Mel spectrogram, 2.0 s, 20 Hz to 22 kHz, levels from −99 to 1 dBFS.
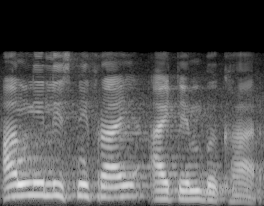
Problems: none marked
